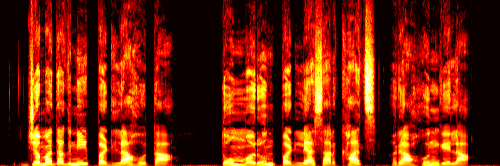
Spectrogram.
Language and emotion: Marathi, neutral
